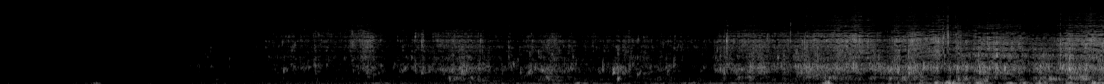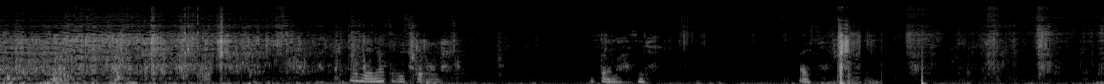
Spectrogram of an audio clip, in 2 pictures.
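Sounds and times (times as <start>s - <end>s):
person wading in water: 1.8s - 16.6s
water pouring off a net: 7.3s - 14.4s.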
